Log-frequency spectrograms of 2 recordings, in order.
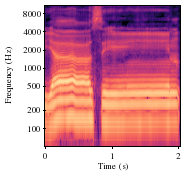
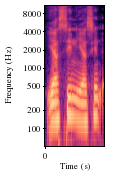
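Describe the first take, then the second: First: The final vowel is stretched very long. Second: The final vowel is short, not stretched. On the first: The speaker calls it right. "সিনকে আমরা চার আলিফ টান দিয়ে দেব" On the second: The speaker calls it wrong. "ইয়াসিন ইয়াসিন বলবো না আমরা"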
